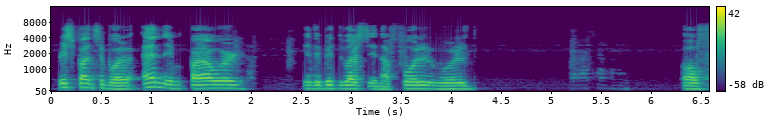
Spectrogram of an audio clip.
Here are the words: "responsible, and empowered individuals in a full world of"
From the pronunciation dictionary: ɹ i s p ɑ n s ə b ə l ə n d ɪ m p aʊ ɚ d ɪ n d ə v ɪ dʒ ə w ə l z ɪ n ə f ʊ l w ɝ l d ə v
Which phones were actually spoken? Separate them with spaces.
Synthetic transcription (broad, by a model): ɹ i s p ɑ n s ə b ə l ə n d ɪ m p aʊ ɚ d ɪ n d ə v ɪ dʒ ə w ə l s ɪ n ə f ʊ l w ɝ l d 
